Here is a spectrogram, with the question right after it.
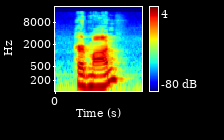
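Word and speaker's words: Germán: Uh, um, Jermaine Marquez. I mean, Herman, Come on, Jermaine.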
